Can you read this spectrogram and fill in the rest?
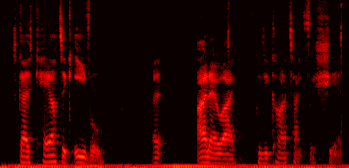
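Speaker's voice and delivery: ordinary talk, nothing marked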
